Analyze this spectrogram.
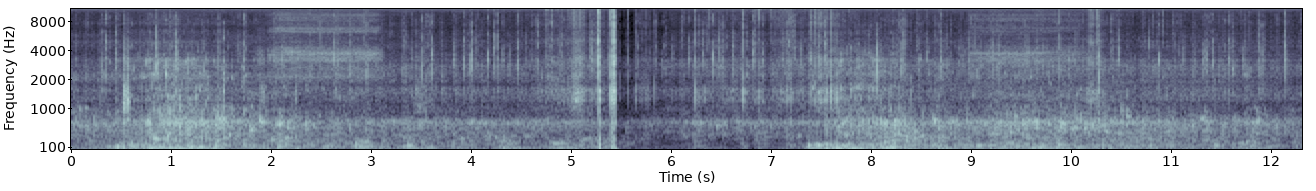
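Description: Scuba diver breathing out through a regulator underwater: two long spells of bubbling rumble several seconds apart, with a couple of sharp clicks about halfway between them.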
